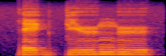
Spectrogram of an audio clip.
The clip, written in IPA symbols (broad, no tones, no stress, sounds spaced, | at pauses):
ɾ e ɡ pʲ ʉ ŋ ʉ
